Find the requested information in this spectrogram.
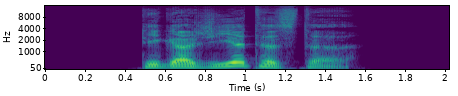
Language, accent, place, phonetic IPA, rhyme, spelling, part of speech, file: German, Germany, Berlin, [deɡaˈʒiːɐ̯təstə], -iːɐ̯təstə, degagierteste, adjective, De-degagierteste.ogg
- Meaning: inflection of degagiert: 1. strong/mixed nominative/accusative feminine singular superlative degree 2. strong nominative/accusative plural superlative degree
